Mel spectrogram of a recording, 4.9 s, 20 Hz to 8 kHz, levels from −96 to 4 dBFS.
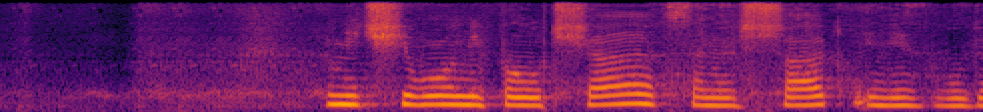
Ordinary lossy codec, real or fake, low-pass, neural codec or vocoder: none; fake; 7.2 kHz; codec, 16 kHz, 1.1 kbps, Voila-Tokenizer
